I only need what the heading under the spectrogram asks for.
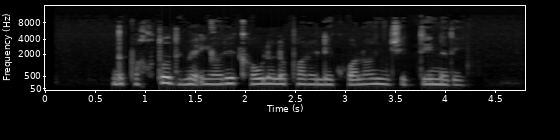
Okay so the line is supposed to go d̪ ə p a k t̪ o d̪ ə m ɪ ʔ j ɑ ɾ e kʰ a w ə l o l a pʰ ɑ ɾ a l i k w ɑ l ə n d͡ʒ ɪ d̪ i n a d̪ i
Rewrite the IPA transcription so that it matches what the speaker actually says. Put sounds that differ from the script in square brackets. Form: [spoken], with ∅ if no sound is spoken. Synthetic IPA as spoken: d̪ ə p a [x] t̪ o d̪ ə m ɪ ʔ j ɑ ɾ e kʰ a w ə l o l a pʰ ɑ ɾ a l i k w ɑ l [ɑ] n d͡ʒ ɪ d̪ i n a d̪ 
